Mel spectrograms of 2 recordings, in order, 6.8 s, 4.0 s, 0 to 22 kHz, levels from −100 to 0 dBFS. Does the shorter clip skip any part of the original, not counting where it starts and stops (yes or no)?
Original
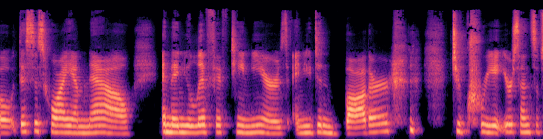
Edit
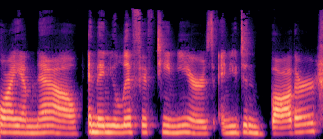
yes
